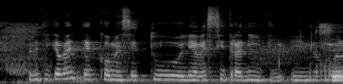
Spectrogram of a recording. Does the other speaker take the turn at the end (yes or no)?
yes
